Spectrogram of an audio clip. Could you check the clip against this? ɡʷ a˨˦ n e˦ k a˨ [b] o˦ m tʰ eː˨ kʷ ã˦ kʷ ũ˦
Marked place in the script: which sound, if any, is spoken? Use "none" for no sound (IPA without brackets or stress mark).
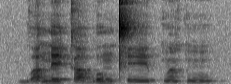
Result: b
